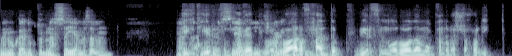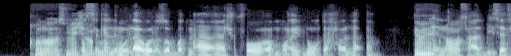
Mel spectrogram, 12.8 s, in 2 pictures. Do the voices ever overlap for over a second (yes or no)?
yes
